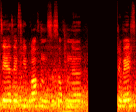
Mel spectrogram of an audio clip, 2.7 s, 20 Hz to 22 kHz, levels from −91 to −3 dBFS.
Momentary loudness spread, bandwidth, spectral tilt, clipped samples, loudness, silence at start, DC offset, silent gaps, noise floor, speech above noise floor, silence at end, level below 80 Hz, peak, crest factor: 9 LU; 13.5 kHz; -6.5 dB/octave; under 0.1%; -26 LUFS; 0 s; under 0.1%; 1.75-2.34 s; under -90 dBFS; over 66 dB; 0 s; -44 dBFS; -10 dBFS; 16 dB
